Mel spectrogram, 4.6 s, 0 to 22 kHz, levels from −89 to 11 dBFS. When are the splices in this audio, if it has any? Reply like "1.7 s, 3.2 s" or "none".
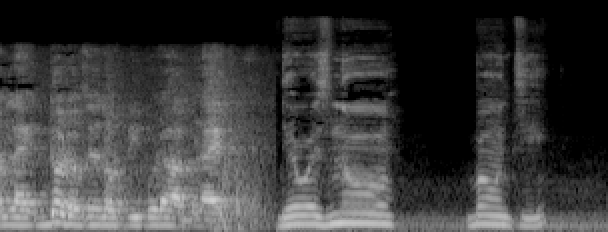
1.9 s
